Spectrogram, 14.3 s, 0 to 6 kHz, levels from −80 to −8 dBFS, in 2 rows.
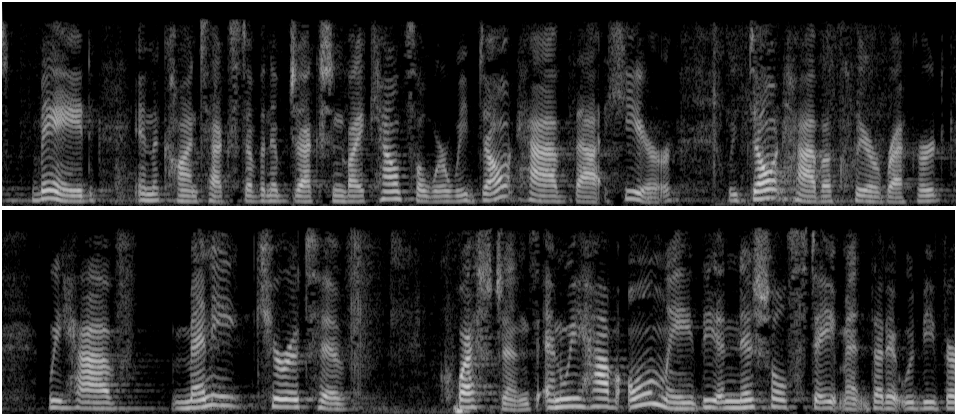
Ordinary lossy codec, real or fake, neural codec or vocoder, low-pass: MP3, 48 kbps; real; none; 5.4 kHz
